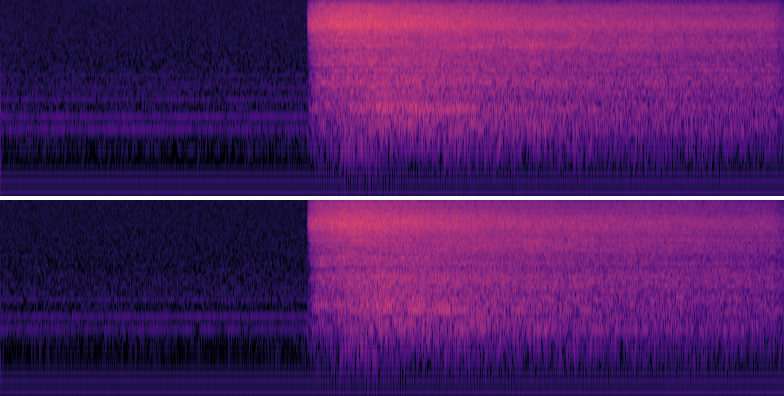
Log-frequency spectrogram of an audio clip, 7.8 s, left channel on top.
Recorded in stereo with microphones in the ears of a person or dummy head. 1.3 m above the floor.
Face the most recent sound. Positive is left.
turn(degrees=10)  # may be behind; listen again after turning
